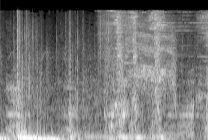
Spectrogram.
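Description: Icy blasts crackle and hiss.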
